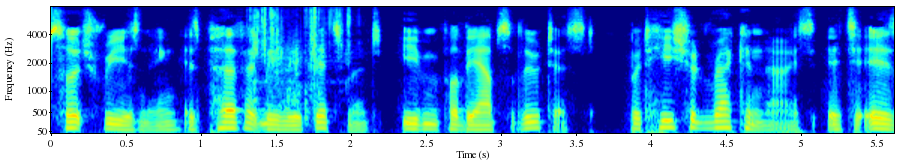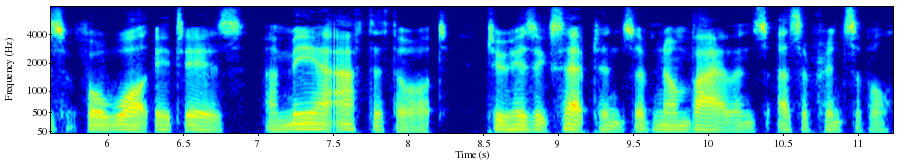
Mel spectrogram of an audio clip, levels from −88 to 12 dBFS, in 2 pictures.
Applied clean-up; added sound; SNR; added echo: neural mask model RNNoise.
